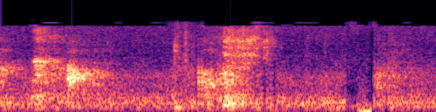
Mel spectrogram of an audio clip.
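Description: Someone blows their nose hard in two breathy, honking bursts, each lasting a fraction of a second, over a low background hum with no talking.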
